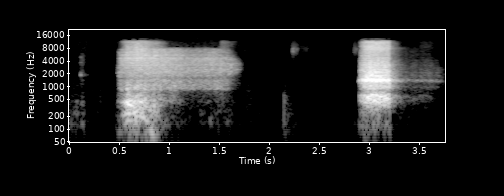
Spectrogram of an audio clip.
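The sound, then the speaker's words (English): A deep breath: a long, drawn-out inhale lasting about a second, then a pause and a short, forceful exhale, quiet and with no talk. “Take a minute, take some deep breaths.”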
